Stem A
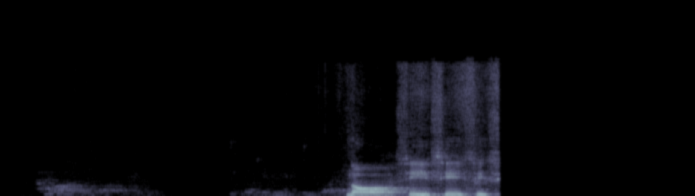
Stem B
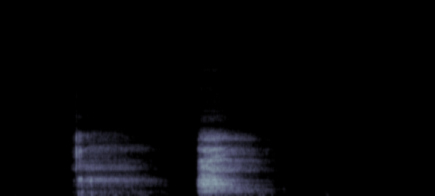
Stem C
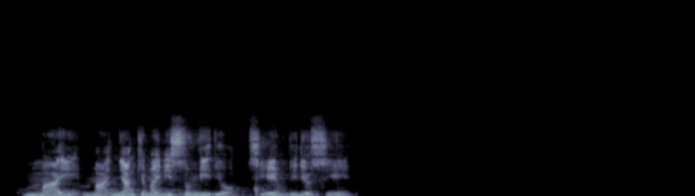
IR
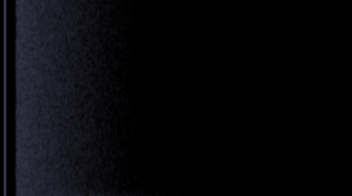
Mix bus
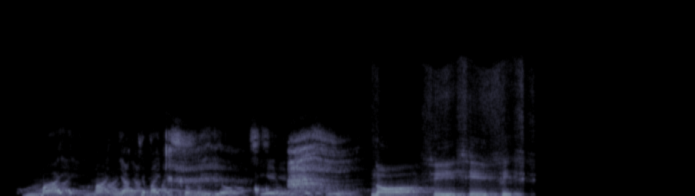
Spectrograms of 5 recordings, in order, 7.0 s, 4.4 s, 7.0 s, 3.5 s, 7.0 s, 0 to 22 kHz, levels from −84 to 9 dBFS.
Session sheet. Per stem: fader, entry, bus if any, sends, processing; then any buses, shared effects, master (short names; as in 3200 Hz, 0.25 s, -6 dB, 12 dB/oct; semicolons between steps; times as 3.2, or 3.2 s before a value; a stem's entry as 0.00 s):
-1.5 dB, 0.25 s, no send, echo send -12.5 dB, upward expander 1.5:1, over -45 dBFS
-2.5 dB, 0.90 s, no send, no echo send, dry
-4.5 dB, 0.00 s, no send, echo send -8.5 dB, EQ curve 120 Hz 0 dB, 200 Hz -9 dB, 660 Hz +14 dB, 3800 Hz -28 dB, 6200 Hz -7 dB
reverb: off
echo: echo 0.109 s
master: vibrato 2 Hz 77 cents; compressor 2:1, threshold -38 dBFS, peak gain reduction 10.5 dB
